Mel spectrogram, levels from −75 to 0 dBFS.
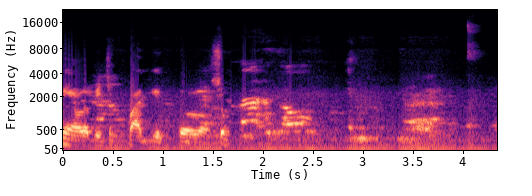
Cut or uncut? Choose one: cut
